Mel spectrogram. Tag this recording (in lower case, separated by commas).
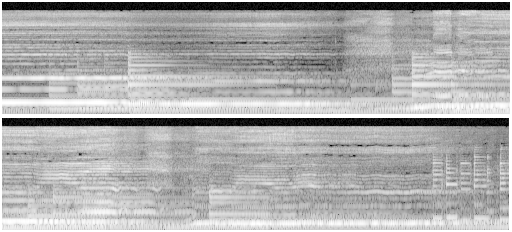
music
